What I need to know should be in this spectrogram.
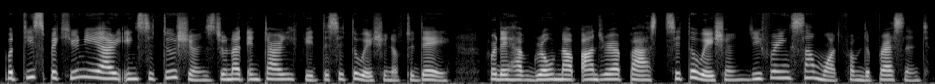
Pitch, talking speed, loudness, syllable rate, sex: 235 Hz, 165 wpm, -19 LUFS, 5.3 syllables/s, female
